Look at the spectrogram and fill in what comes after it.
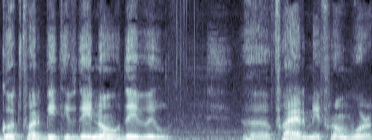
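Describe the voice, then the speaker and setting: A man speaks very slowly in a somewhat breathy, medium-pitched voice. His pitch varies in an ordinary way. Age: 80s+. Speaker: museum director. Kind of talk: interview answer.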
